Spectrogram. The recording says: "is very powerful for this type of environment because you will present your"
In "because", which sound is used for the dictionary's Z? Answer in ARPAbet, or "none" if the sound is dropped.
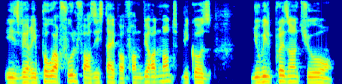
Z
